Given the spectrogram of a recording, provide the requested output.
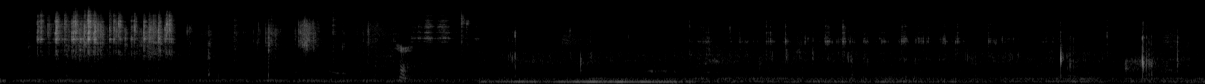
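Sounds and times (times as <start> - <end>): faint crunchy chewing: 4.9 - 12.0.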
